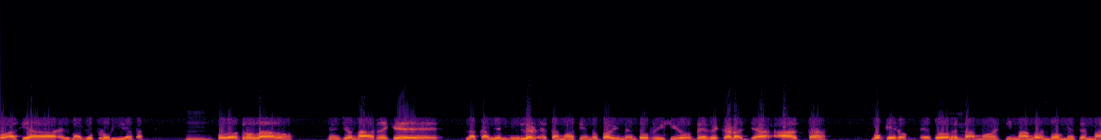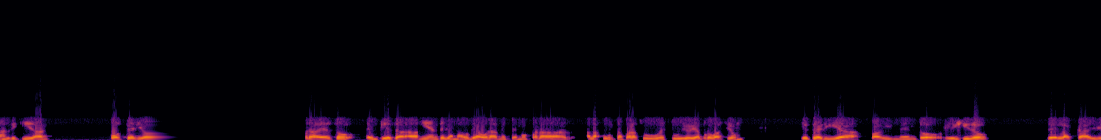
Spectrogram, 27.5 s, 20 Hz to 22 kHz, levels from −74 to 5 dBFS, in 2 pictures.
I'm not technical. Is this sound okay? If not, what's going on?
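No. There are three separate problems, the last one falling inside the second.

Call audio freeze, from 15.59 to 17.59 s: the sound stalls for about 2 seconds, most likely because pieces of the call were held up on the way to you. The receiving end briefly stretches the last bit of sound into a fading hum, then goes quiet for about 1.5 seconds. When the delayed audio finally arrives, it picks up exactly where it stopped, so nothing is lost. It just arrives late.

Jitter buffer speed-up, from 17.70 to 23.22 s: after the freeze, the call is running behind. To catch up, the receiver snips out many tiny slivers of sound, each far too short to notice on its own. Together they remove about a second and a half, so this stretch plays at about 127% speed. The pitch stays the same, but the sound feels hurried.

Skip ahead, from 18.96 to 18.99 s: during the speed-up, a larger chunk of about half a second is also lost at once. 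Playback jumps straight past it with almost no gap, so the sound on either side is joined together and whatever was in that half second is simply missing.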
